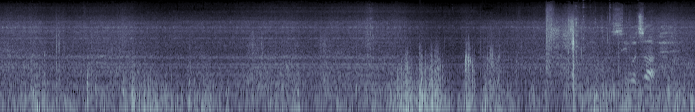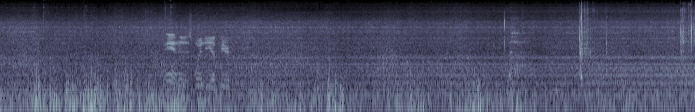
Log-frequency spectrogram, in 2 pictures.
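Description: A rooftop cooling unit hums steadily.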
